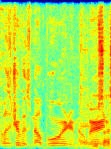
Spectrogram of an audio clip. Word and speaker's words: Melbourne: if you've been to Australia, you say Melbourne the way everyone else says Melbourne. It's not Melbourne, it's Melbourne. Really? Yes. Okay. Makes it easier almost. I wasn't sure if it was Melbourne or If Melbourne.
